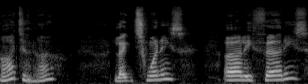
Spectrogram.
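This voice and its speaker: A man puts on a character voice with a high pitch. He mumbles at a moderate pace. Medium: video game. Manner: dialect grammar, mumbling.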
